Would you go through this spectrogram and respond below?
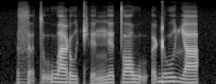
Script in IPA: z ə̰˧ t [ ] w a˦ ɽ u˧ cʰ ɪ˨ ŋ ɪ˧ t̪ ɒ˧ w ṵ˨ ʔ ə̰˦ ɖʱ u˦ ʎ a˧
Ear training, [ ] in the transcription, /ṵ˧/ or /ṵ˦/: ṵ˦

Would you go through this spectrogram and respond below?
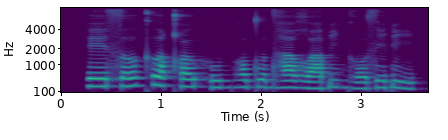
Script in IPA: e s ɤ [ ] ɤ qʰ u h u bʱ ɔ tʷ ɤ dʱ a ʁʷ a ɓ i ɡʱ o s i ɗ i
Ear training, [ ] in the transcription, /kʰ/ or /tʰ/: kʰ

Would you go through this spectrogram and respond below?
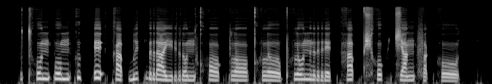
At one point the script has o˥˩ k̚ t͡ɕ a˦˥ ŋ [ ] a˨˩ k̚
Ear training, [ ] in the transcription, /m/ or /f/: f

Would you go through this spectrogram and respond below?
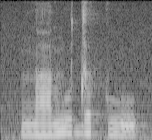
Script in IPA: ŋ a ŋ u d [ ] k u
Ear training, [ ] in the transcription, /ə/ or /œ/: ə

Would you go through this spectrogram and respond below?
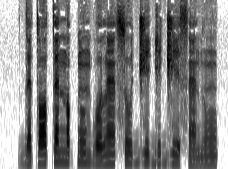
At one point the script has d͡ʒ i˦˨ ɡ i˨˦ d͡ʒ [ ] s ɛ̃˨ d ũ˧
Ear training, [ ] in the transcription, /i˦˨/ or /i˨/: i˦˨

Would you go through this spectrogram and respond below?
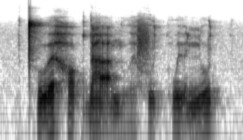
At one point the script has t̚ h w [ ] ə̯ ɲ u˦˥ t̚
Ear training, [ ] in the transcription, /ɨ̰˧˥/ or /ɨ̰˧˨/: ɨ̰˧˨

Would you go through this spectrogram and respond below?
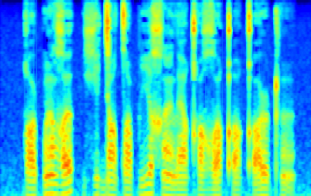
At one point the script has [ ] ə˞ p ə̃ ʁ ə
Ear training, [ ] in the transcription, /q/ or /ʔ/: q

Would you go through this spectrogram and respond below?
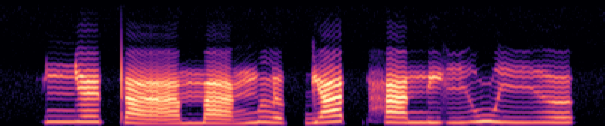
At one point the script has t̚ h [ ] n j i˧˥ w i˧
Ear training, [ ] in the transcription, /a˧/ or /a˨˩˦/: a˧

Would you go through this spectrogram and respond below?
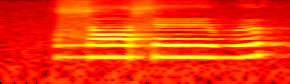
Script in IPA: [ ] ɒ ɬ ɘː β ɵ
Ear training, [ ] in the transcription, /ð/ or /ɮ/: ɮ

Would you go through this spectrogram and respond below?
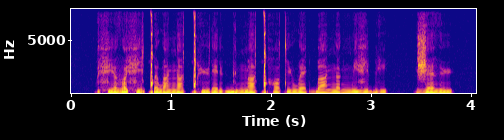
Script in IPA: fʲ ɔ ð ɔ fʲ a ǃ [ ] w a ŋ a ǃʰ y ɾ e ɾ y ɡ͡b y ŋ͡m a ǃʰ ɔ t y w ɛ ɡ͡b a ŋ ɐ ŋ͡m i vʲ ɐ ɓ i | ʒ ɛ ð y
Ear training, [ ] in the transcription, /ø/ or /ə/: ə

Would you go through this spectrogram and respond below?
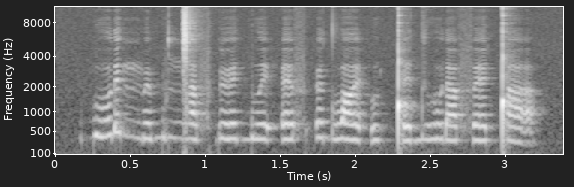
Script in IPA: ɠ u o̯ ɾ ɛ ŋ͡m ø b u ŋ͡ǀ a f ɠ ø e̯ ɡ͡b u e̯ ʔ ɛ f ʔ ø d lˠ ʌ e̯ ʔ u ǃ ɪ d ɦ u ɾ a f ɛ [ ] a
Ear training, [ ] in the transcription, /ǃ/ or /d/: ǃ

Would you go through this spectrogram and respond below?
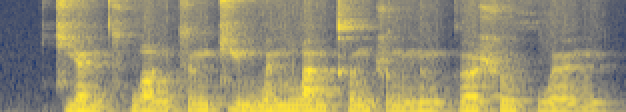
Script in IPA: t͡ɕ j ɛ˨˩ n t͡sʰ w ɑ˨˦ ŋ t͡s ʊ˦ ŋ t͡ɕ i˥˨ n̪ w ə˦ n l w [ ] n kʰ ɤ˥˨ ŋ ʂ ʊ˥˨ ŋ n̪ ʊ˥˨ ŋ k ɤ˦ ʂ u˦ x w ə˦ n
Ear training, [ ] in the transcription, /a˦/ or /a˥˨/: a˦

